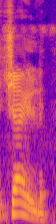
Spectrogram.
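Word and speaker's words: child: चाइल्ड, चिल्ड नहीं चाइल्ड, चाइल्ड का मतलब होता है बच्चा।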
